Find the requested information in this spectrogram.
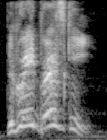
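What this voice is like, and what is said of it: Deep character voice. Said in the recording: “I'm using a deep voice for him”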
